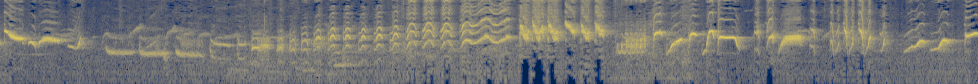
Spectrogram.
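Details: Chinese hwamei singing loudly with high, pure notes, waving its wings and tail: a rich, varied run of whistled phrases, slurred and warbled, with rapid trills and repeated notes flowing continuously.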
